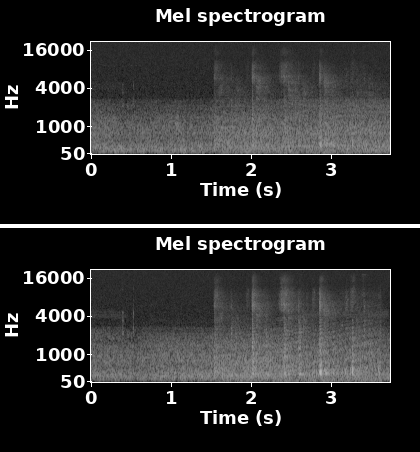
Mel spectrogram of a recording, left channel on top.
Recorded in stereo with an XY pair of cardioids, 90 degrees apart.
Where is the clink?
I don't hear a clink.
